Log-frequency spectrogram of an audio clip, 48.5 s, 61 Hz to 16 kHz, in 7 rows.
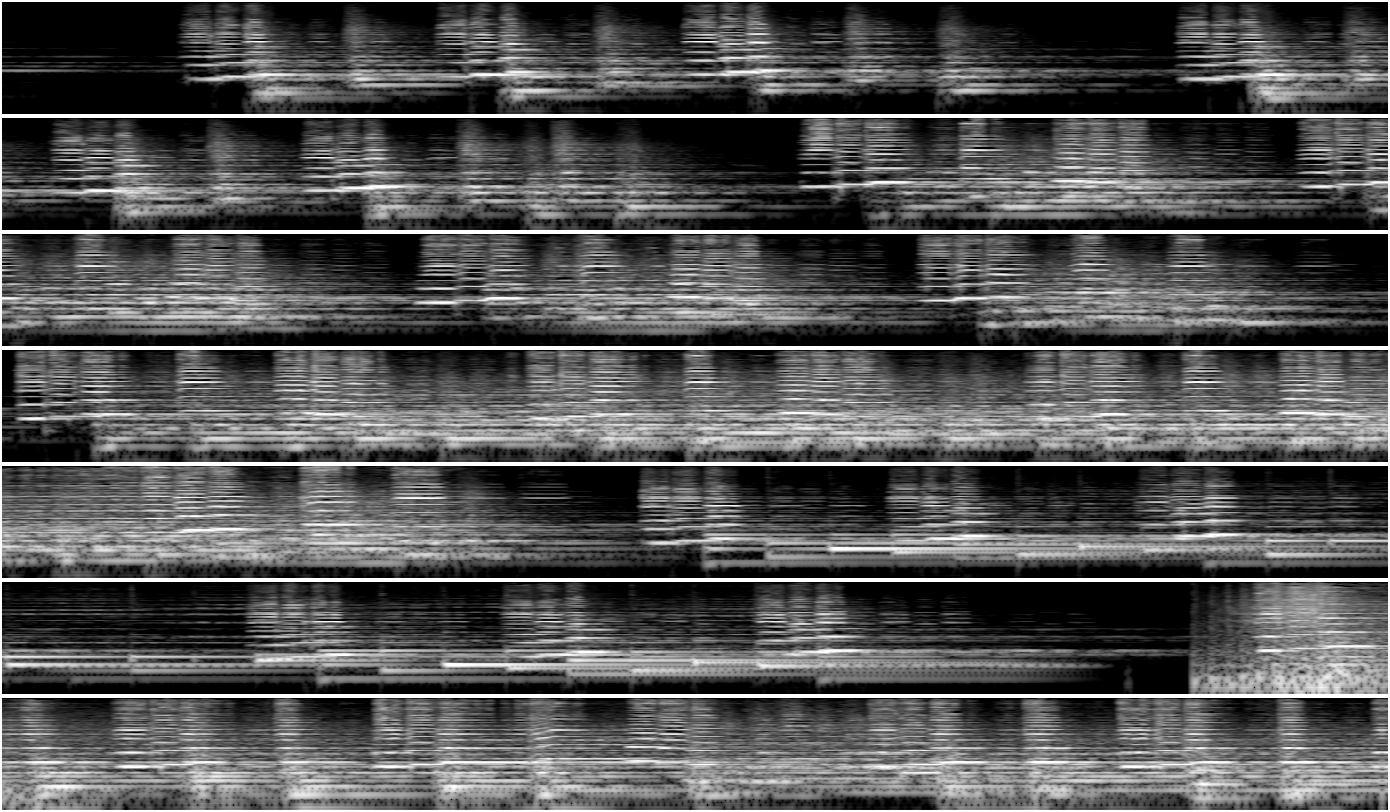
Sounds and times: Violin, fiddle: 0.9s - 48.5s.

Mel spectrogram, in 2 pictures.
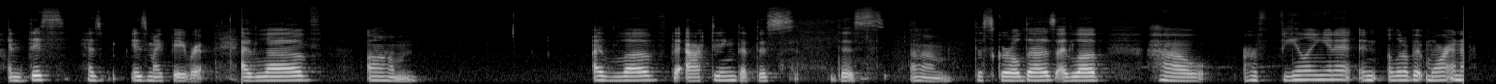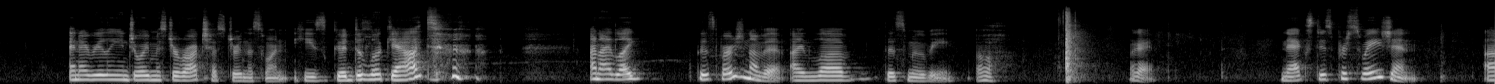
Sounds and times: Speech: 0.1s - 4.2s, 6.0s - 14.7s, 15.7s - 19.3s, 20.9s - 25.1s, 26.2s - 26.6s, 27.8s - 29.2s.

